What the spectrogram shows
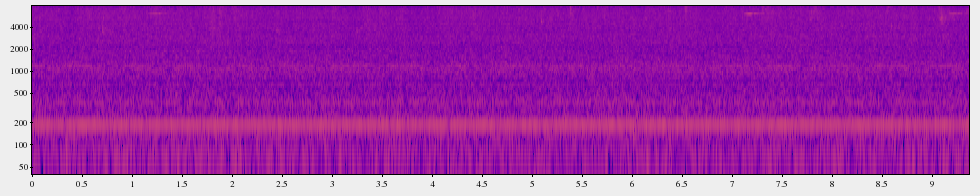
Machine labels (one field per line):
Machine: pump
